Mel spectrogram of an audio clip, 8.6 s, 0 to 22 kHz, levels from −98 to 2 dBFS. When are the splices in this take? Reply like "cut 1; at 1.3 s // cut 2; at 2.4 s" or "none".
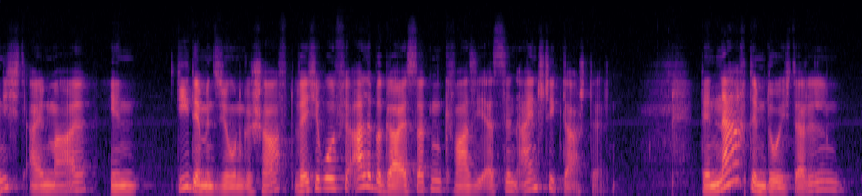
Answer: cut 1; at 1.0 s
